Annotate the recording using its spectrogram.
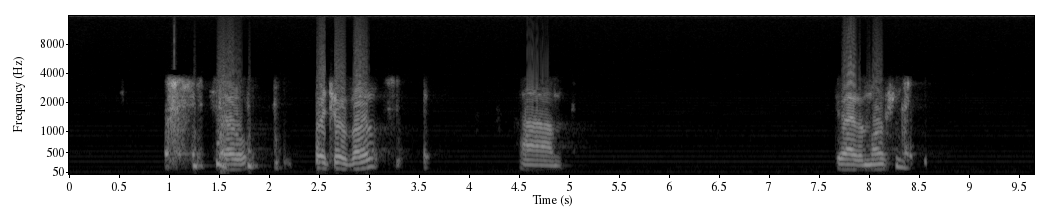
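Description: A man speaks in short phrases through an online call.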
